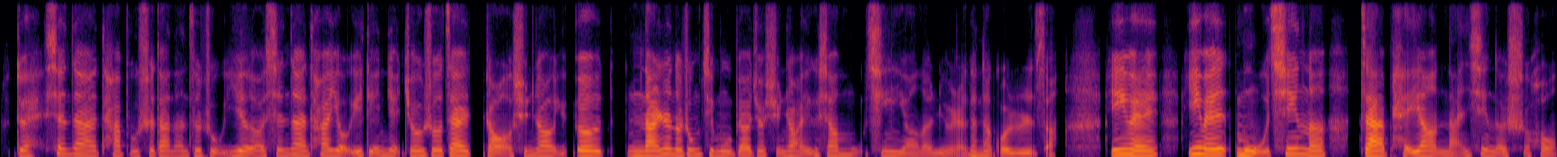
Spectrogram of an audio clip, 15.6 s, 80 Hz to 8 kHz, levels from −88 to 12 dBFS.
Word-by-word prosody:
对， 230 -2 -1
现 280 -3 -1
在 260 -4 +1
他 240 +1 -4
不 215 -4 -11
是 235 - -4
大 230 -1 -1
男 220 0 -9
子 230 +1 -5
主 220 -3 -7
义 220 +2 -1
了。 210 +1 -2
现 245 +2 -4
在 260 -2 +1
他 255 +2 -1
有 230 -4 -1
一 215 - -2
点 205 -3 -5
点 235 -4 -4
就 225 -1 -1
是 225 - -2
说 235 0 -1
在 235 -3 +3 0.2
找 170 - 0
寻 225 0 -3
找 235 -2 0 0.2
呃， 225 -2 +4 0.4
男 225 0 +7
人 280 0 +3
的 255 - +1
终 255 +1 -3
极 270 -2 -4
目 210 -2 -4
标， 205 +1 -1
就 215 - -5
寻 200 -4 -6
找 220 0 -3
一 160 - -6
个 215 - -7
像 225 -1 -2
母 250 +1 -10
亲 215 -1 -2
一 - - -5
样 170 -3 -6
的 135 - -6
女 170 +1 -7
人 - - -6
跟 225 +1 -4
他 210 - -3
过 170 - -2
日 170 0 -3
子。 - - -6 0.6
因 260 +2 +6
为 230 0 +5 0.3
因 290 +2 +6
为 270 0 +7
母 235 -6 +3
亲 280 -1 +3
呢， 220 -3 +2 0.3
在 235 -5 +8
培 - - -1
养 220 -4 +1
男 190 +1 -6
性 240 0 -4
的 190 - -5
时 - - -5
候， - - -6
230 Hz, 260 characters per minute, -25 LUFS, 210-250 Hz, 0.6 s, 在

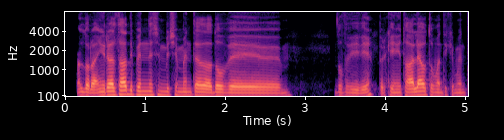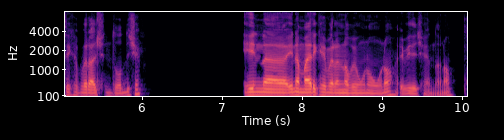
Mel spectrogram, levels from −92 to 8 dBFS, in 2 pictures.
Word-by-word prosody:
Allora, 110 -2 +2
in 115 - 0
realtà 130 +3 +7
dipende 130 -3 -1
semplicemente 120 -2 -4
da 115 -2 +5
dove 105 -2 +1 0.5
dove 110 -1 -9
vivi, 105 +5 -3
perché 145 -6 -9
in 105 - -3
Italia 115 +3 +4
automaticamente 110 -2 -4
chiamerà 105 -2 -3
il 95 - -3
112 105 - -11 1.3
in 115 +1 -1 0.4
in 115 - 0
America 110 0 +2
verrà 105 -1 -2
il 100 - -3
911 95 +3 -5
e - - -11
via 90 +1 -7
dicendo, 90 - -11
no, 120 - -13
110 Hz, 155 wpm, -22 LUFS, 100-115 Hz, 1.3 s, realtà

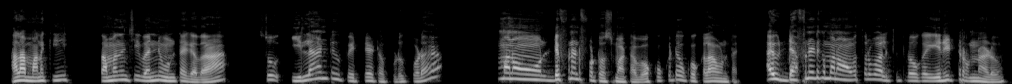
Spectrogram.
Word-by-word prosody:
అలా 190 - +9
మనకి. 180 +3 0 0.4
సంబంధించి 200 +4 +2
ఇవన్నీ 175 +3 +2
ఉంటాయి 160 -2 0
గదా! 110 +1 +2 0.5
సో, 215 - -4 0.3
ఇలాంటివి 250 +7 0
పెట్టేటప్పుడు 135 -6 -5
కూడా 140 - -2 0.8
మనం 260 -2 +7 0.3
డిఫరెంట్ 240 +2 +2
ఫోటోస్ 150 -8 -3
మాట. 125 -1 +1
అవి 110 - -5
ఒక్కొక్కటి 175 +9 -9
ఒక్కొక్కలా 150 -3 -1
ఉంటాయి. 125 -3 -8 0.3
అవి 250 - +8
డెఫినిట్‌గా 290 +7 +1
మన 255 - +2
అవతల 210 +4 -5
వాళ్ళకి 185 -5 -2
ఇప్పుడు 175 -1 -4
ఒక 165 - -4
ఎడిటర్ 185 +3 +1
ఉన్నాడు, 125 -7 0
175 Hz, 160 wpm, -24 LUFS, 145-215 Hz, 0.8 s, అలా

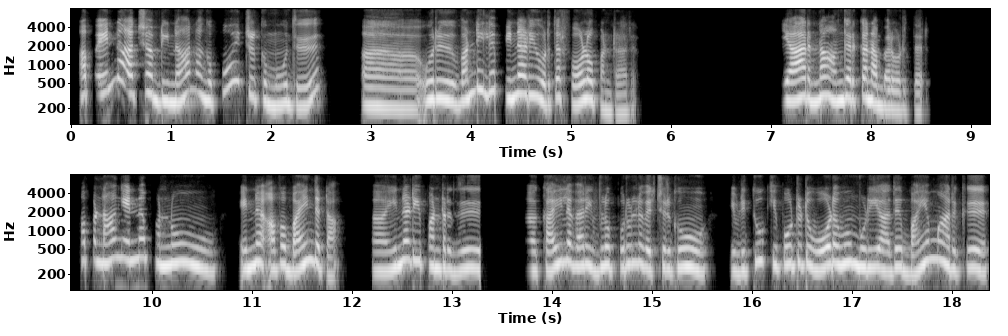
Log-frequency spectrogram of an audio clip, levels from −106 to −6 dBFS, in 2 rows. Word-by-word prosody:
அப்ப 325 - -18
என்ன 455 - -8
ஆச்சு 340 +1 -1
அப்டின்னா. 255 -1 +1
நாங்க 275 -6 0
போயிட்டு - - -4
இருக்கும் 250 -7 -2
போது, 225 -2 -3 0.6
அ - - 0 0.6
ஒரு 280 0 +4 0.2
வண்டில 360 +5 +1
பின்னாடி 320 +2 +4
ஒருத்தர் 290 +4 -4
ஃபாலோ 265 +4 +3
பண்றாரு. 175 -1 -9 1.6
யார்ன்னா, 280 +2 +6
அங்க 270 +2 +4
இருக்க 275 +2 -1
நபர் 200 -4 -1
ஒருத்தர். 180 -2 -11 0.8
அப்போ 325 +1 -6
நாங்க 355 +3 -1
என்ன 360 +2 -2
பண்னோம், 290 +2 +2 0.5
என்ன 270 +4 +3 0.2
அவ 280 +3 -1
பயந்துட்டா. 275 - +1 0.4
அ - - -5 0.2
என்னடி 330 +3 +2
பண்றது? 245 -2 -1 0.6
அ - - -3
கைல 290 +7 +1
வேற 270 - +1
இவ்வளோ 265 +4 0
பொருளு 290 +3 -2
வச்சிருக்கோம். 245 +1 0 0.3
இப்படி 225 0 -4
தூக்கி 320 -3 -4
போட்டுட்டு 285 0 -1
ஓடவும் 285 0 +4
முடியாது. 255 -2 0 0.2
பயமா 320 +7 -1
இருக்கு. 240 +2 -3
275 Hz, 140 wpm, -23 LUFS, 240-305 Hz, 1.6 s, யார்ன்னா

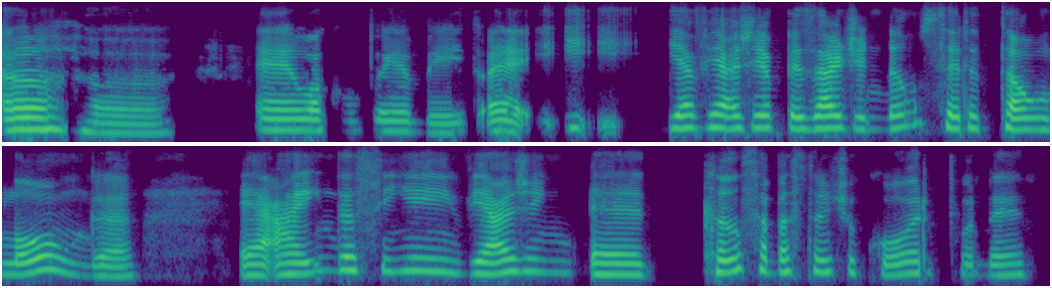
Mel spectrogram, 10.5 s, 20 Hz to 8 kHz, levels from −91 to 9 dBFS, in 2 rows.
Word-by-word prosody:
Aham. 175 -8 +2 0.4
É, 195 -1 +3
o 195 - +3
acompanhamento, 175 -4 -5
é. 185 0 +3
E 320 - -15
e 230 - -8 0.3
e 225 - +4
a 230 - +5
viagem 230 0 +3
apesar 225 0 +5
de 215 -2 -2
não 225 +7 -4
ser 230 -7 0
tão 205 -1 +3
longa, 190 -6 0 0.5
eh, 180 - +1
ainda, 195 +8 +3
assim, 250 -1 -4
em 240 -3 -1
viagem, 220 +2 +2
eh, 190 -1 +2 0.3
cansa 240 +4 +1
bastante 225 -1 -3
o - - -5
corpo, 190 -1 -5
né. 180 +1 -3
210 Hz, 155 wpm, -24 LUFS, 185-230 Hz, 0.5 s, a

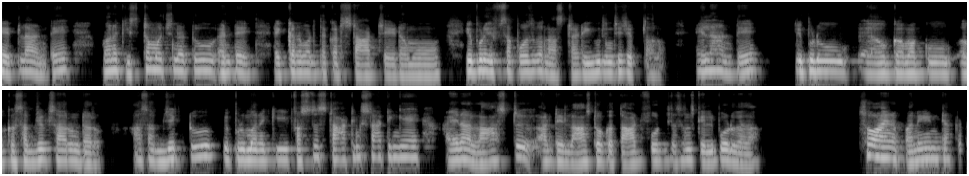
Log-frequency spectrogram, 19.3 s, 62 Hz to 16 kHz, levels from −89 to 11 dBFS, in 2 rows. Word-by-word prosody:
నేనెట్లా 160 +2 +1
అంటే, 160 +4 -3 0.5
మనకిష్టమొచ్చినట్టు 175 +1 0 0.2
అంటే 155 0 +1 0.4
ఎక్కడ 155 +2 0
పడితే 150 0 -4
అక్కడ 145 -1 -5
స్టార్ట్ 130 0 -1
చేయడము. 130 0 -2 0.5
ఇప్పుడు 175 +2 +5 0.2
సపోజ్‌గా 160 +1 +1
నా 135 - -1
స్టడీ 140 0 -1
గురించే 150 +1 +1
చెప్తాను. 135 -2 -8 0.4
ఎలా 175 0 +1
అంటే, 150 +2 -1 0.6
ఇప్పుడు 165 0 +5 0.5
ఆహ్, 145 0 -1
ఒక 150 +1 -1
మాకు 150 0 -1 0.3
ఒక 145 0 -1
సబ్జెక్ట్ 160 +3 +1
సార్ 150 0 +2
ఉంటారు. 130 -2 -2 0.4
ఆ - - -4
సబ్జెక్టు 170 +5 0 0.3
ఇప్పుడు 160 0 +2
మనకి 160 +1 +1
ఫస్ట్ 155 +3 -2
స్టార్టింగ్ 165 +3 -2
స్టార్టింగే 190 0 -2 0.4
ఆయన 160 +2 +3 0.2
లాస్ట్ 155 +3 -3 0.3
అంటే, 150 0 -1
లాస్ట్ 145 +4 +2
ఒక 140 -2 -1
థర్డ్, 135 +2 +2
ఫోర్త్ 150 0 -3
లెసన్స్‌కి 155 0 -3
వెళ్ళిపోడు 145 +1 +2
కదా!... 120 -1 -4 1.1
సో, 220 - +4
ఆయన 185 -2 +6
పనేంటక్కడ 170 +2 -1
155 Hz, 140 wpm, -26 LUFS, 145-170 Hz, 1.1 s, ఆయన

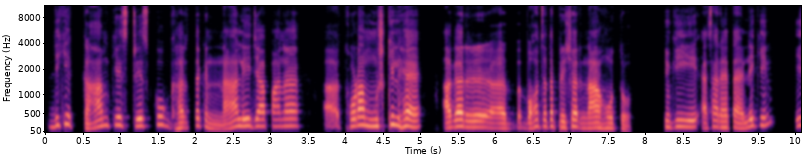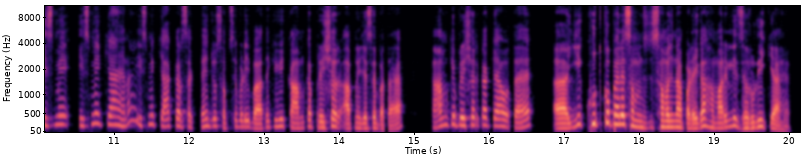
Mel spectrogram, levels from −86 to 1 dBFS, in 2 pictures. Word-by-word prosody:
देखिए, 210 +7 -2 0.2
काम 165 +11 0
के 210 0 0
स्ट्रेस 190 -1 +1
को 220 0 -1
घर 145 -7 -3
तक 190 -2 -2
ना 115 +2 -1
ले 185 +1 +4
जा 180 0 +3
पाना 180 +1 0 0.4
अ, - - -2 0.2
थोड़ा 195 +3 +7
मुश्किल 195 +3 +2
है, 170 -3 +6 0.3
अगर 165 +5 +7
अ, 150 -5 +2
ब 120 0 -10
बहुत 165 +7 +1
ज़्यादा 175 +1 +1
प्रेशर 160 +2 +2
ना 135 +1 +3
हो 135 -1 +2
तो। 115 -5 -4 0.5
क्योंकि 165 +1 -1
ऐसा 170 - -1
रहता 150 -1 +1
है, 125 - 0
लेकिन 200 - -2 0.4
इसमें 220 +3 -5 0.2
इसमें 195 +7 -7
क्या 220 0 -4
है 195 -4 -5
ना 250 - -11
इसमें 230 +5 -9
क्या 175 -1 -3
कर 185 0 -3
सकते 165 -1 -7
हैं 185 - -4
जो 185 +1 -6
सबसे 180 -1 -8
बड़ी 165 0 -4
बात 125 -3 0
है 155 - -7
क्योंकि 175 +2 -5
काम 135 +1 -1
का 170 - -2
प्रेशर 150 +2 -2
आपने 135 +3 -2
जैसे 135 +1 -2
बताया, 110 -3 -3 0.4
काम 185 +4 -3
के 225 - -2
प्रेशर 200 -1 -1
का 205 - -1
क्या 190 -1 -3
होता 150 -5 -1
है? 185 - -2 0.3
अ, 130 +1 +6
ये 215 +9 -3
खुद 250 0 +3
को 275 - +3
पहले 235 -2 +7
समझ 180 -9 +2
समझना 160 0 +3
पड़ेगा 130 +10 +3
हमारे 145 -4 -1
लिए 195 +3 -1
ज़रूरी 145 +5 0
क्या 155 - +1
है। 90 -3 -13
175 Hz, 210 wpm, -23 LUFS, 145-190 Hz, 0.5 s, थोड़ा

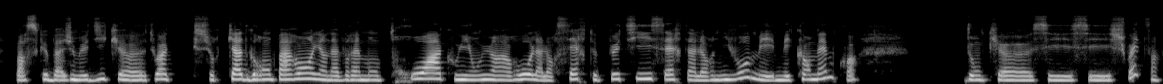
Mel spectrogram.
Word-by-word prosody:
parce 190 +1 -3
que, 230 - -2
bah, 200 -1 +1
je 215 +2 +2
me 205 0 +3
dis 225 +6 0
que, 205 -3 +1
tu 210 - -9
vois, 245 0 +2 0.3
sur 210 - -7
4 235 -3 +4
grands-parents 230 +3 +2
il 245 - +2
y - - +2
en 210 - +1
a 195 - +1
vraiment 205 0 0
3 265 0 +2
qui 220 -4 +2
ont 210 +1 0
eu 225 0 +4
un 205 -1 0
rôle, 225 +3 +3
alors, 190 -2 -3
certes, 240 -3 -3
petit, 245 +4 -1
certes, 225 -2 -4
à 200 - 0
leur 190 +1 0
niveau, 220 +9 +2
mais 215 -9 +1
mais, 195 -1 +2
quand 230 +3 -4
même, 270 +8 0
quoi. - - -7 1.1
Donc, 205 -1 -2
heu, 195 -1 +1
c'est 195 0 -1
c'est 195 0 -2
chouette. 425 - -6
215 Hz, 205 wpm, -19 LUFS, 200-235 Hz, 1.1 s, 4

